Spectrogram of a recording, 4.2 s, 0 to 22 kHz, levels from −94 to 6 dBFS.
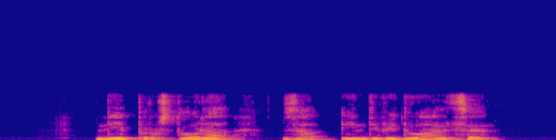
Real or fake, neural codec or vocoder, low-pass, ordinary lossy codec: real; none; 7.2 kHz; none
